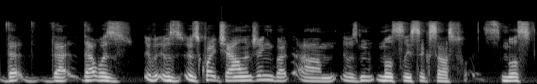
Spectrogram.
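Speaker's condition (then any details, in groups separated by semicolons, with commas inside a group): Stuttering; lifelong stutter; may freeze up mid-speech, then gets back on a roll; repeated sounds, repeated words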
